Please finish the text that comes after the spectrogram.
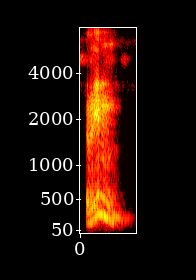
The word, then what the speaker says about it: HRIM: তো যদি ভুল করি, রিম, ওদিকে রিম হয় রফলা, দেখেন হয় রফলা দিয়ে দীর্ঘীয় অনস্বর ম বা অনুষ্কার, যে কোনো একটি আপনাদের উচ্চারণের মধ্যে। রিং না হিরিং স্যার? রিং রিং রিং নয়, রিম, রিম।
